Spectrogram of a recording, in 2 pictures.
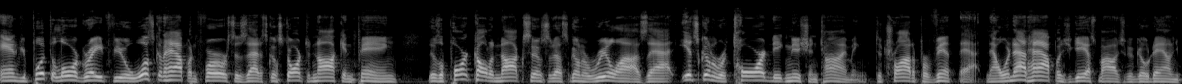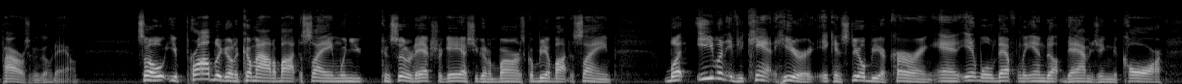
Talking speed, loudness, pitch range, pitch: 290 wpm, -25 LUFS, 135-175 Hz, 150 Hz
